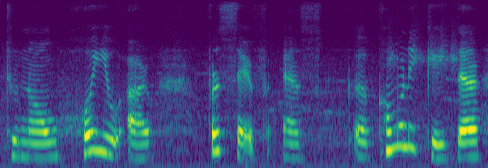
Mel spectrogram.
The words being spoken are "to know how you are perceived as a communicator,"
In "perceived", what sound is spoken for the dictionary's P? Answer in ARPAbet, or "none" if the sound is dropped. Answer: F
